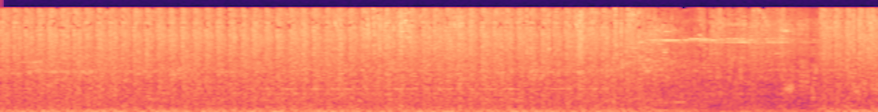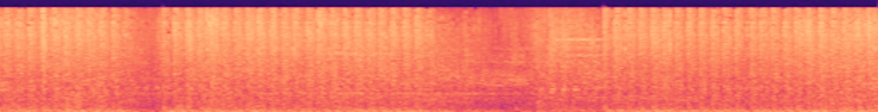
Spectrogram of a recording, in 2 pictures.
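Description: Rapid gunfire and energy blasts crackle and boom without pause.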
